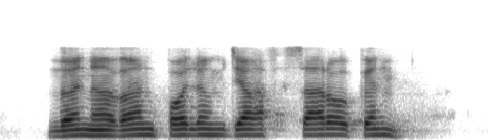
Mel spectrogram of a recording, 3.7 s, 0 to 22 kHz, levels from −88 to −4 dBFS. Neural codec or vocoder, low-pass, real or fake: codec, 16 kHz, 0.8 kbps, ZipCodec; 5.4 kHz; fake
